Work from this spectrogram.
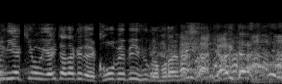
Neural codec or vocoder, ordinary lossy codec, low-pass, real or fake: none; Opus, 32 kbps; 7.2 kHz; real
